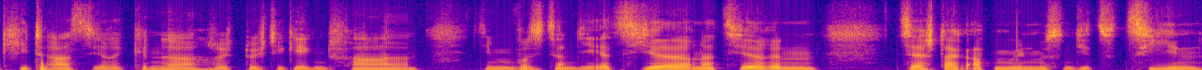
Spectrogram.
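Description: A man at a very fast pace. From Allgäu, southern Germany. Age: 30s. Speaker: startup founder. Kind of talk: sales pitch.

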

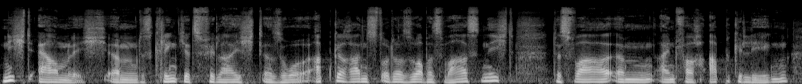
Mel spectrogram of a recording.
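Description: A man talks at a very slow pace, with medium pitch and ordinary pitch variation. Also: very even loudness. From Berlin (Charlottenburg-Wilmersdorf area). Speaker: author and director. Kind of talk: interview. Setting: theatre foyer.

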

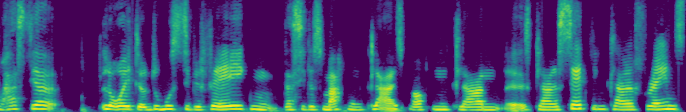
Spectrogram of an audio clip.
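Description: Somewhat breathy and set at a moderate pace, this voice keeps fairly even intonation, with a dry, close sound and no echo. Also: woman, fairly high pitch for a woman. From Munich, Germany. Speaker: editor-in-chief. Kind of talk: interview.

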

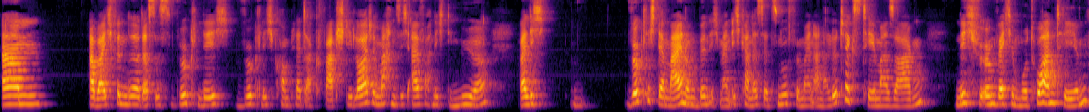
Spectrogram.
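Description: With big swings in loudness, a woman talks at a moderate pace in a dark, mellow tone and a fairly high pitch. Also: ordinary pitch variation. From Berlin, Germany. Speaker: podcast host, analytics consultant. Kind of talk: solo podcast monologue. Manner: casual, many filler sounds.

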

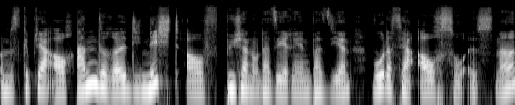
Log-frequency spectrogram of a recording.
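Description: Heard in a dry, close sound with no echo, a woman with an unremarkable speaking voice and a fairly low pitch talks at a moderate pace with fairly even intonation and hardly any pauses. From Germany. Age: 20s. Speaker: live-action role-player. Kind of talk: casual chat.

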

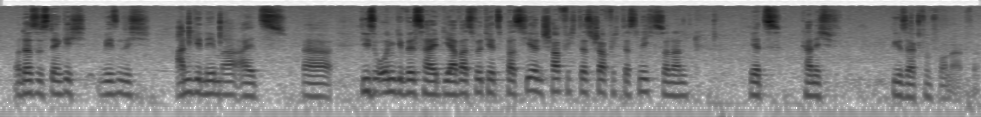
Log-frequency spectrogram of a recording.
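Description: A man's fairly high voice in a Berlin accent, fairly quick and monotone with flat intonation, over noticeable background noise. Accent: Berlin dialect, grown stronger over time. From Brandenburg, Germany. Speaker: professional darts player. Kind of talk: casual chat.

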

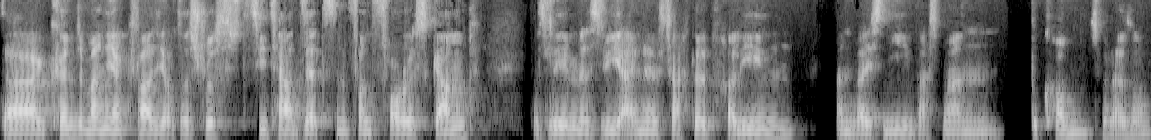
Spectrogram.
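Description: A man with a normal speaking voice talks in a medium pitch, his pitch varying in an ordinary way at a moderate pace. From northern German coast. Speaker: podcast host. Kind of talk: casual interview.

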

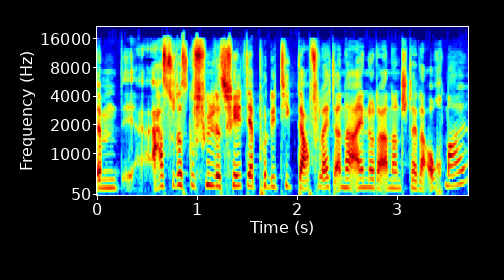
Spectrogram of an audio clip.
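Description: Noticeable background noise sits under this recording. A woman talks at a very fast pace with a fairly high pitch. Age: 30s. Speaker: podcast host and company CEO. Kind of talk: interview.

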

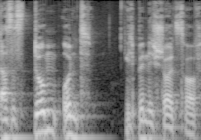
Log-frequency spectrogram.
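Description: A man's very slow delivery, with lively intonation and vocal fry. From Cologne, Germany. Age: 40s. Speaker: band member and podcast host. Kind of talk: casual chat. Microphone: new high-quality microphone.

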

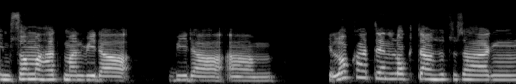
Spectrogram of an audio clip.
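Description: A woman with a fairly high pitch talks at a fairly slow pace, using ordinary pitch variation, very even loudness and long, frequent pauses. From Finland. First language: Finnish (German as second mother tongue) (speaking German). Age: 30s. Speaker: magazine publisher. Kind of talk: casual interview chat. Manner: hesitant, many fillers.

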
